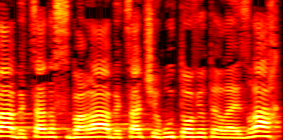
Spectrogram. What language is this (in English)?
Hebrew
